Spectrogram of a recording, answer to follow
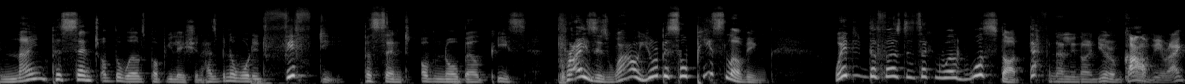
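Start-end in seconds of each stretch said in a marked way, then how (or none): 6.1-11.8 high mock awe; sarcastic. Comedian mocks Europe as peace-loving, high sarcastic gush. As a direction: gush with fake admiration.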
